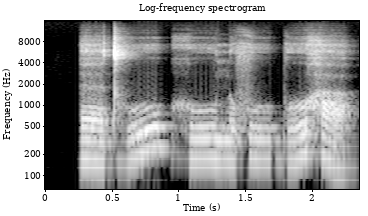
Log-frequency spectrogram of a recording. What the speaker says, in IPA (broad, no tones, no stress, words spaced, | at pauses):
ɛːdʱu | huːnʊfuː bʊːha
